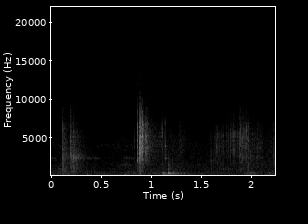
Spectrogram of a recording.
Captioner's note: camera clicks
